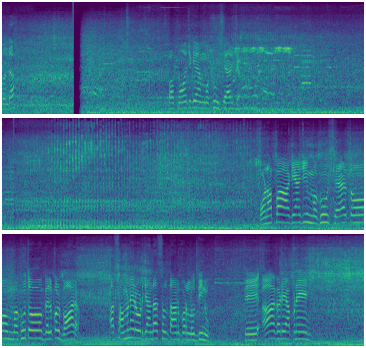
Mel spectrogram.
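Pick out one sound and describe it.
A motorcycle engine rumbles steadily on the move.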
